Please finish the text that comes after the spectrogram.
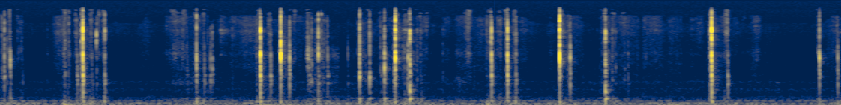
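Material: Plastic.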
